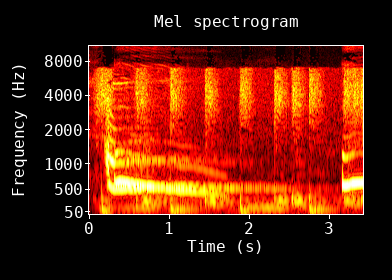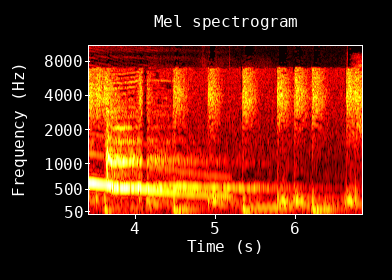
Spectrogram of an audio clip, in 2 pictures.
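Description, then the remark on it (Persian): A black wolf lets out two long, loud howls in the middle of the night as it moves slowly toward sheep, each howl rising sharply and then sliding slowly downward, with a steady rhythmic backing pulsing underneath throughout. “گرگ سیاهی در نیمه های شب رفت آهسته به سوی گوسفندان”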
